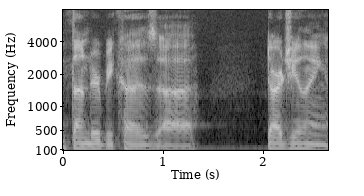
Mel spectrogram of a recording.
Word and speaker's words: Darjeeling: name thunder because uh darjeeling uh or like you know the more like i think the less british pronunciation dorje lang means land of thunder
